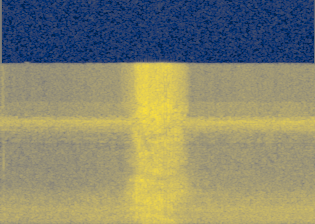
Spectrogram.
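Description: An elderly man sniffs loudly close to a microphone.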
